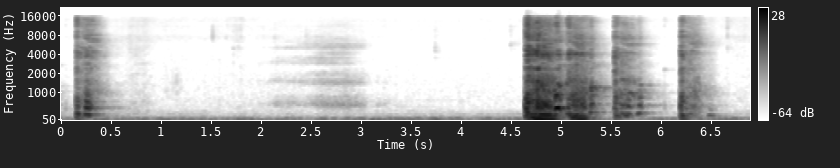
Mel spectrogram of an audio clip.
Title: new cough 1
